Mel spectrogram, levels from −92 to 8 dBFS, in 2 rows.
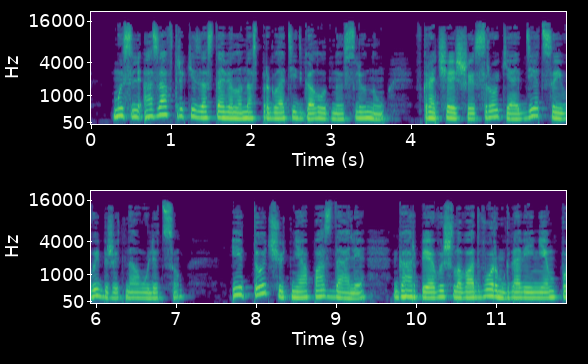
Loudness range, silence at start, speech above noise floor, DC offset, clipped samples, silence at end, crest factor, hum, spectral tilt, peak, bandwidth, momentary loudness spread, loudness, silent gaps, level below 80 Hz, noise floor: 3 LU; 0.3 s; 46 dB; under 0.1%; under 0.1%; 0 s; 16 dB; none; -5 dB/octave; -4 dBFS; 15.5 kHz; 6 LU; -20 LUFS; none; -58 dBFS; -66 dBFS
